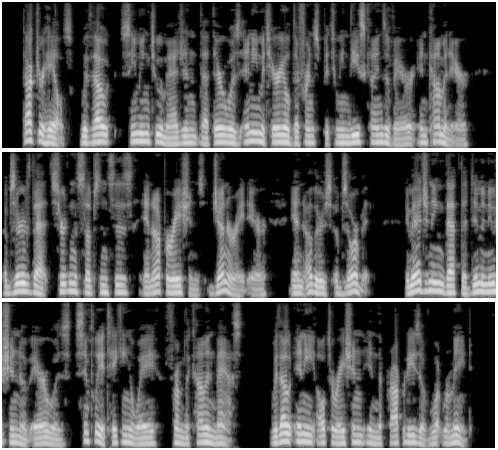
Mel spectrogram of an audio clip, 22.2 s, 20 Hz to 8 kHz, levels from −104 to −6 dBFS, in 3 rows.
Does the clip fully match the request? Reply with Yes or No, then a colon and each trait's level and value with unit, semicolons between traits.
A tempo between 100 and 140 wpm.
No: average, 150 wpm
